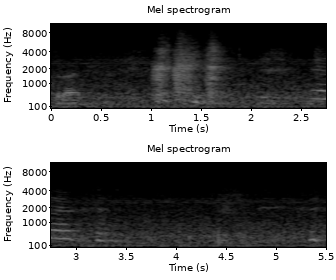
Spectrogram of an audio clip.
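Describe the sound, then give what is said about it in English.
A person blows their nose in two or three short, breathy honks, followed by a brief murmur of voice and quiet shuffling. “Okay, I gotta blow my nose.”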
